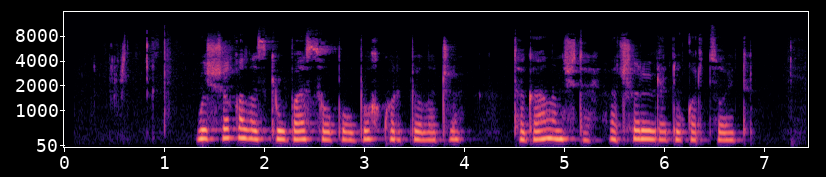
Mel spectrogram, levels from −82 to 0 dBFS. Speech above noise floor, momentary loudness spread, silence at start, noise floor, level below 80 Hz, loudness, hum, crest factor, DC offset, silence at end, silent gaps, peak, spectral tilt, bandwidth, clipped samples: 25 dB; 19 LU; 0.55 s; -47 dBFS; -76 dBFS; -24 LUFS; none; 18 dB; under 0.1%; 0.6 s; none; -8 dBFS; -5 dB/octave; 8.6 kHz; under 0.1%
